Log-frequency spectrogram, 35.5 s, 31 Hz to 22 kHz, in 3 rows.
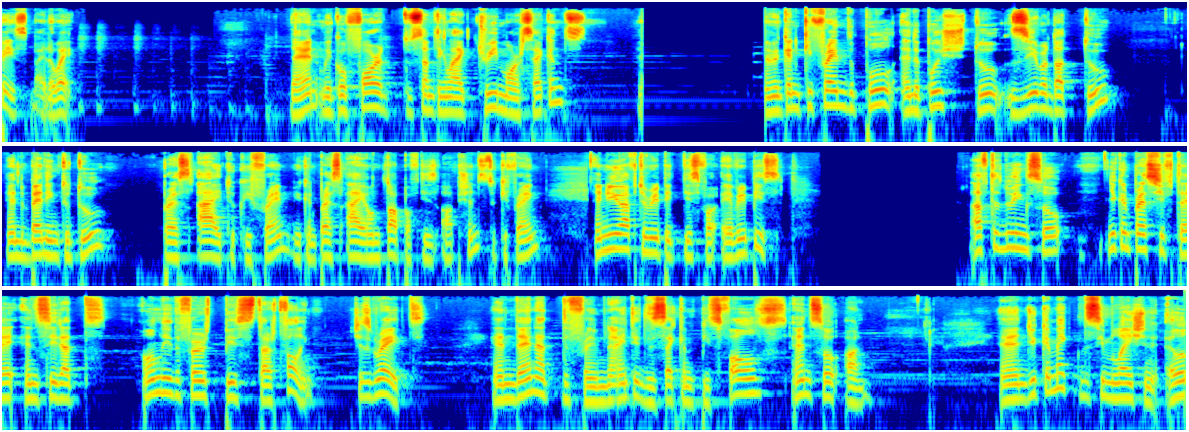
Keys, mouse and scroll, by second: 1.7 i, 1.7 i, 11.3 i, 12.3 i, 13.5 i, 14.6 click, 15.2-16.2 drag, 16.6-22.3 typing, 22.3 shift+Left, 24.4 alt+a, 28.3-29.2 middle drag, 29.3-30.1 middle drag, 32.9 alt+a, 33.9 shift+Left.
